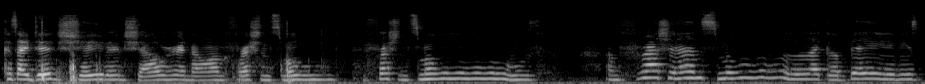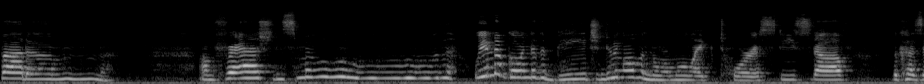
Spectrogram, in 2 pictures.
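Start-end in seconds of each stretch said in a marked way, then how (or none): 3.8-5.4 stretched, silky repeat; playful slow silky voice; slow drawn-out put-on voice. Shown as a demonstration. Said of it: "slow put-on repeat". 6.1-13.8 drawn-out silky voice; playful slow sexy voice; slow sultry put-on voice. Repeats phrase in slow put-on voice.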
